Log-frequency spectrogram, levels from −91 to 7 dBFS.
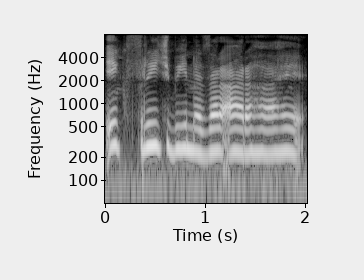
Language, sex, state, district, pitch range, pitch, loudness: Hindi, female, Arunachal Pradesh, Papum Pare, 230-260 Hz, 235 Hz, -12 LUFS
